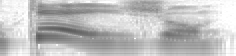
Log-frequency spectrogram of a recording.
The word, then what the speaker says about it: queijo: em queijo por exemplo então é quando ele tem o som de q e que então queijo eu não pronuncio a letra u e a mesma coisa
